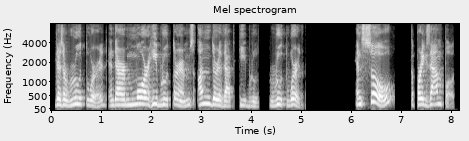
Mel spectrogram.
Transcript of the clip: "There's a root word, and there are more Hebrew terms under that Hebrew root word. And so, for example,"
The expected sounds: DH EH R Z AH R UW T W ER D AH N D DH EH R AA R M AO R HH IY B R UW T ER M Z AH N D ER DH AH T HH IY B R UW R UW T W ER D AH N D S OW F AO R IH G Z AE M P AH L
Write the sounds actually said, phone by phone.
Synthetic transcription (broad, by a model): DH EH R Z AH R UW T W ER D AH N D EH R AA R M AO R HH IY B R UW T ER M S AH N D ER DH AH T HH IY B R UW R UW T W ER D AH N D S OW F AO R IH G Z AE M P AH L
